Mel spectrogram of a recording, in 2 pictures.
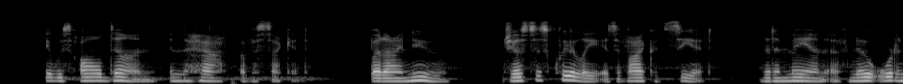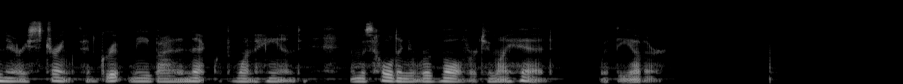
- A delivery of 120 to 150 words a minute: No, average, 165 wpm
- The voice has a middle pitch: Yes, medium, 150 Hz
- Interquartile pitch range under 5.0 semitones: Yes, average, 2.8 semitones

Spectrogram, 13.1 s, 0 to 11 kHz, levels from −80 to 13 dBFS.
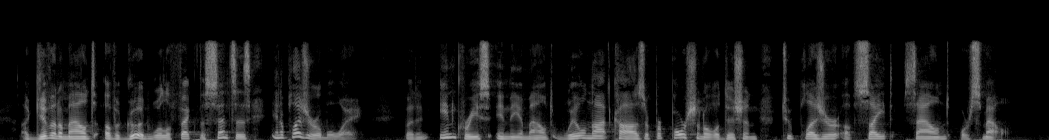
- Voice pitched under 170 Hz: Yes, medium, 140 Hz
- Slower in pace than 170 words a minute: Yes, average, 150 wpm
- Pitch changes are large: No, average, 4.2 semitones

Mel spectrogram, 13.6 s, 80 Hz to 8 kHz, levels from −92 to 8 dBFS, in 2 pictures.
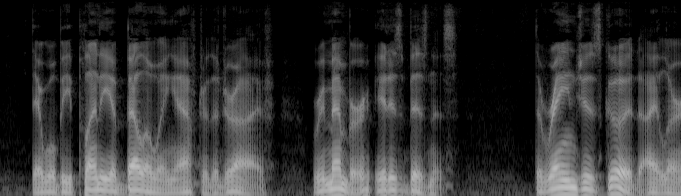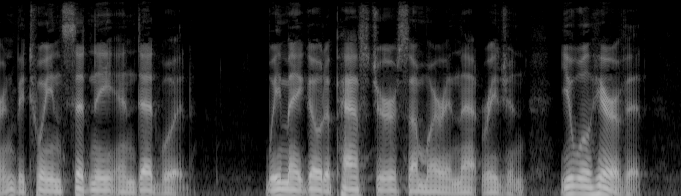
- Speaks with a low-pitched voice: Yes, very low, 80 Hz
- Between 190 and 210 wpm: No, average, 165 wpm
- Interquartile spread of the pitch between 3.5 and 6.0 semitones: Yes, average, 4.0 semitones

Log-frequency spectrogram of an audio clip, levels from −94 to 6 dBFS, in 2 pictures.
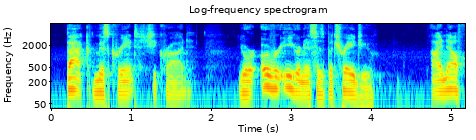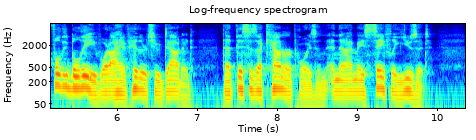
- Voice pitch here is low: Yes, low, 110 Hz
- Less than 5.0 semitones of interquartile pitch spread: Yes, average, 3.8 semitones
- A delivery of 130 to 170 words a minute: No, average, 185 wpm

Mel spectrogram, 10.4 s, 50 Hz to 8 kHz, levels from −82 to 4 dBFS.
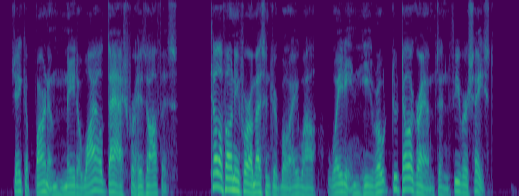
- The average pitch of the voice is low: Yes, low, 115 Hz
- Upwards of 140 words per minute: No, slow, 135 wpm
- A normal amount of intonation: Yes, average, 4.7 semitones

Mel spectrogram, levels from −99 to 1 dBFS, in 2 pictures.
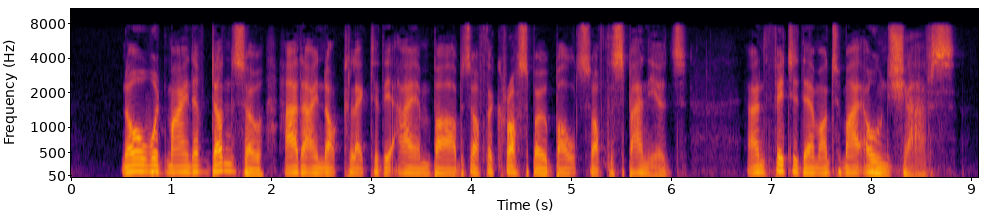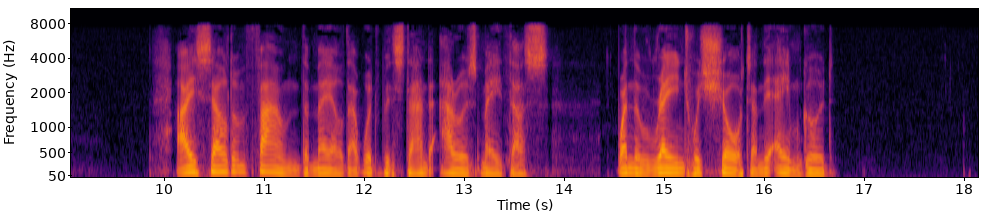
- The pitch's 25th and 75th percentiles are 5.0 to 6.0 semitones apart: No, average, 3.8 semitones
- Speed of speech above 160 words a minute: No, average, 155 wpm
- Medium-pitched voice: No, low, 100 Hz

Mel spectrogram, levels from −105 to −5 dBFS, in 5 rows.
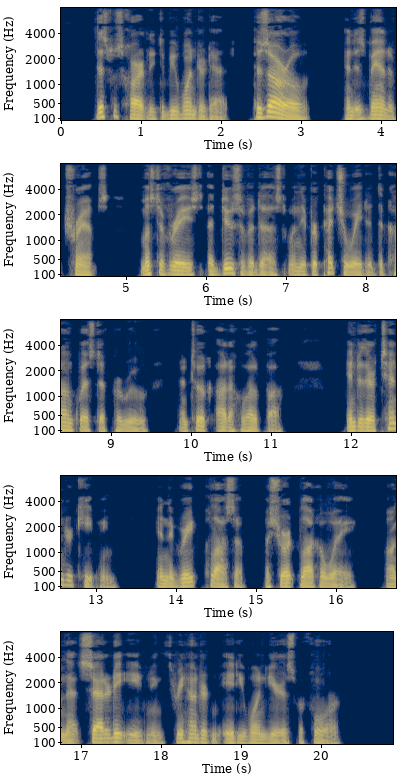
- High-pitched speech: No, very low, 85 Hz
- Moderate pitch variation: Yes, average, 4.3 semitones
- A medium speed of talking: Yes, average, 145 wpm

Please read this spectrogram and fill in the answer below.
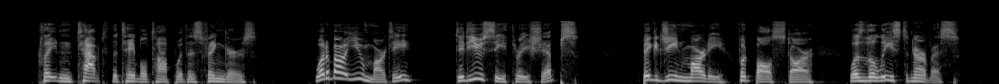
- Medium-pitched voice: Yes, medium, 150 Hz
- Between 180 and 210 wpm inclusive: No, average, 150 wpm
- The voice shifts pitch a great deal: Yes, wide, 7.0 semitones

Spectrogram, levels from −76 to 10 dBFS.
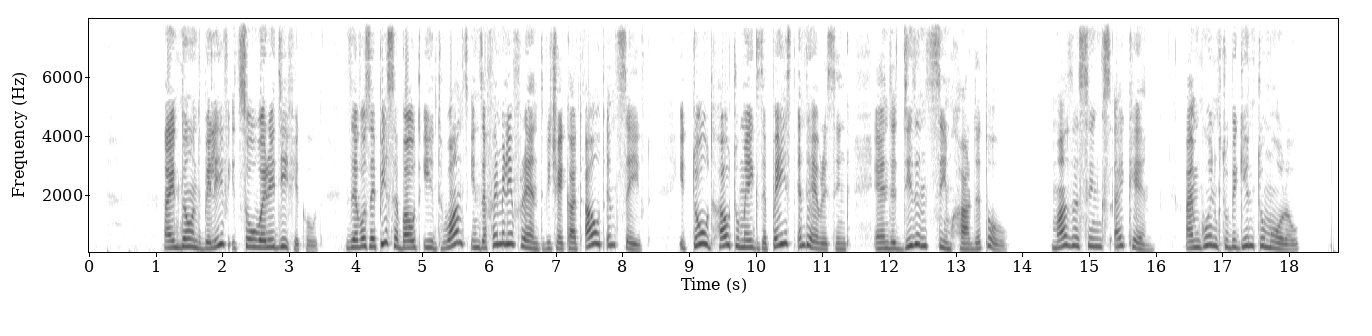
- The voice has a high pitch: Yes, high, 240 Hz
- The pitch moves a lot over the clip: Yes, wide, 6.2 semitones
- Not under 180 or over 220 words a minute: No, average, 160 wpm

